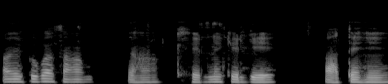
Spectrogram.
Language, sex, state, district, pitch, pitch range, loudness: Hindi, male, Bihar, Lakhisarai, 110 Hz, 105-120 Hz, -31 LUFS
